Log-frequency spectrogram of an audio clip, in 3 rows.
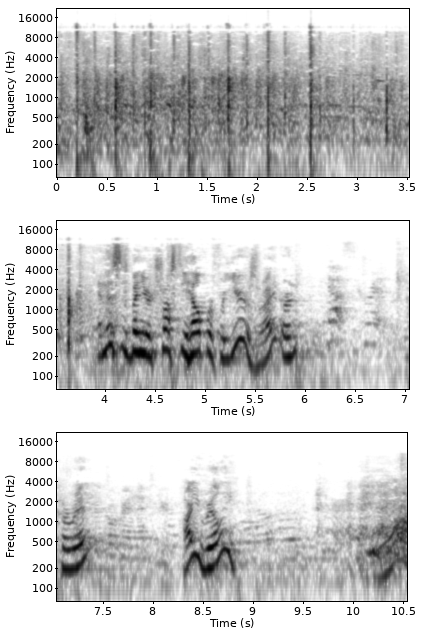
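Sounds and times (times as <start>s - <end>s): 
round of applause: 0.0s - 3.9s
speech: 3.9s - 6.1s, 7.1s - 7.6s, 8.3s - 9.0s
laughter: 9.5s - 10.5s.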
